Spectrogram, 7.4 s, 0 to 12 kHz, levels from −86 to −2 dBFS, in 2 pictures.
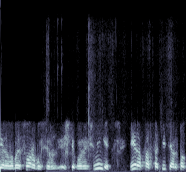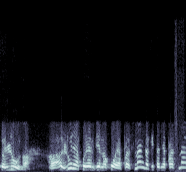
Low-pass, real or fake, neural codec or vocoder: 10.8 kHz; real; none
